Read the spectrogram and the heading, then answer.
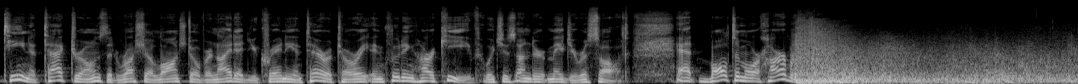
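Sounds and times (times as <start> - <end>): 
speech: 0.1 - 8.5
controlled demolition blast of Francis Scott Key Bridge segment in Baltimore Harbor: 7.9 - 10.7.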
